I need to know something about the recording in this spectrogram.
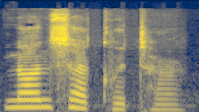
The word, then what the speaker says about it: non sequitur: Sequitur é pronunciado assim, desse modo. Non sequitur.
